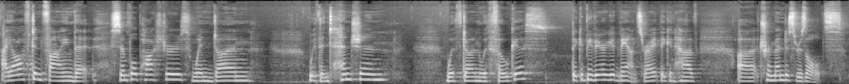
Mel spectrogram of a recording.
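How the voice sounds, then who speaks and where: A woman's voice: mid-range voice, slow pace, a little mellow. A woman yoga instructor guiding a class through poses in an encouraging, reassuring and informal way.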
